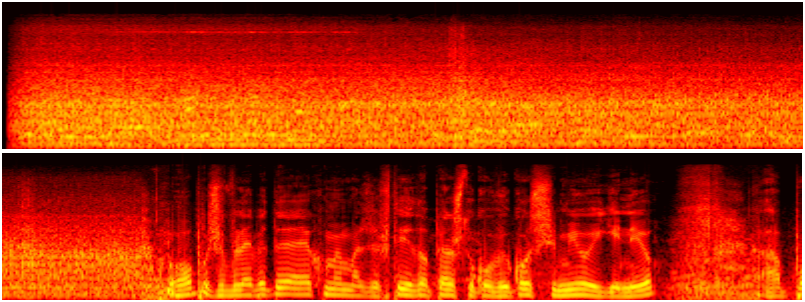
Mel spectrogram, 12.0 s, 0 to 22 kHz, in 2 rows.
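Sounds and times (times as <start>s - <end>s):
tractor engines idling: 0.0s - 7.2s
crowd of men talking: 0.1s - 12.0s.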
